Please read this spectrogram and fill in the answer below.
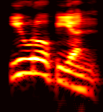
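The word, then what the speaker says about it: European: ইউরোপিয়ান, ইউরোপিয়ান এই ওয়ার্ডটিতে vowel ই দিয়ে শুরু হলেও এর উচ্চারণ হচ্ছে ইউ, অর্থাৎ ওয়াই দিয়ে এর উচ্চারণটা আমরা শুরু করছি, আর ওয়াই হচ্ছে কনসোনেন্ট, তাই ইউরোপিয়ানের আগে বসবে এ, এ ইউরোপিয়ান।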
